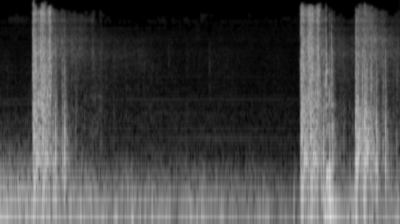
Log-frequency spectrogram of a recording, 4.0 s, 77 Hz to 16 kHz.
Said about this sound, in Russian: Учебная точка – это 4 рубежа мишеней. Их надо поразить короткими очередями или одиночными выстрелами, а затем поменять огневую позицию.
